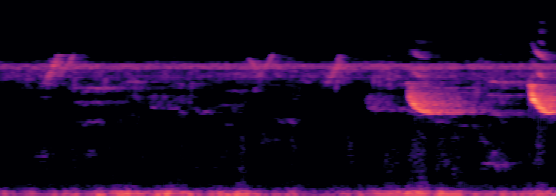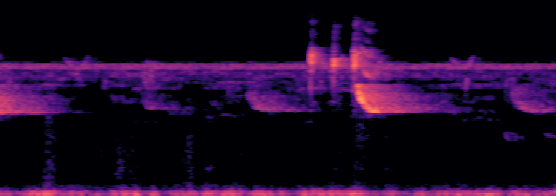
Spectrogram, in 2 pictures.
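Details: Luno, a young monkey at morning milk feeding, utters repeated high, falling squeaky cries roughly every second or so, over a steady high-pitched background drone, faint chirps and low rumbling noise.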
